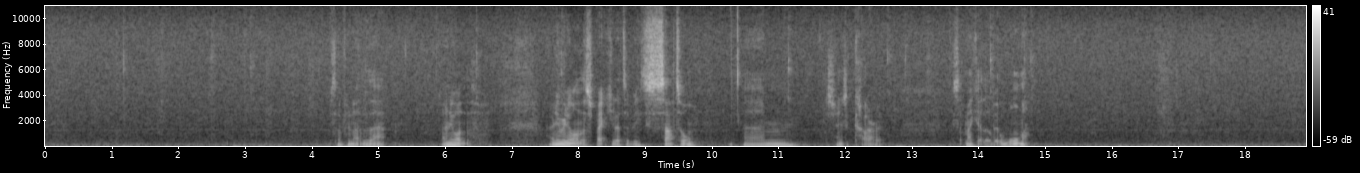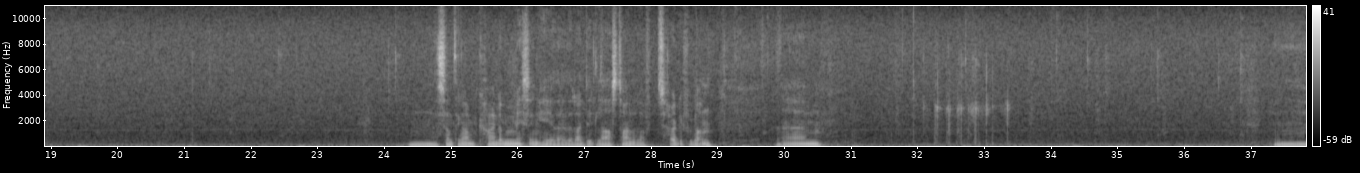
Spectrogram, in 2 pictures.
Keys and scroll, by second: 8.5 Right, 9.0 Left, 27.5 Left, 28.7 Right.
